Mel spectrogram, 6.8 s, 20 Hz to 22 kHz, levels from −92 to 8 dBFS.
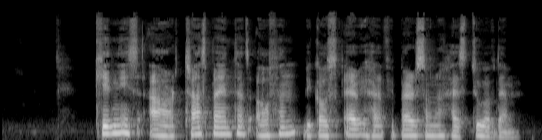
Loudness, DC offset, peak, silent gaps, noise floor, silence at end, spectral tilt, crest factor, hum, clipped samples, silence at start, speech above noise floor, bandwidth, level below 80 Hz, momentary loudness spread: -23 LUFS; under 0.1%; -4 dBFS; none; -67 dBFS; 0.3 s; -6 dB/octave; 20 dB; none; under 0.1%; 1.2 s; 45 dB; 15.5 kHz; -56 dBFS; 8 LU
